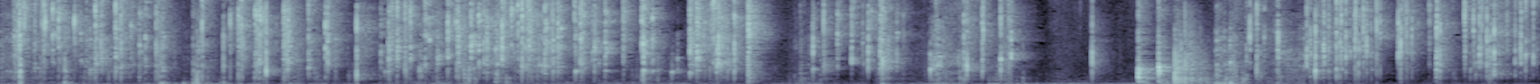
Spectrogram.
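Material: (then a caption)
Plastic. A small clear plastic blister pack of Thrills gum with foil backing, holding purple gum pellets, is squeezed, crinkled and rattled between gloved fingers. It makes a dense run of bright, crisp crackles and rattling clicks with almost no low end, each snap dying away almost at once, with brief quieter gaps along the way.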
